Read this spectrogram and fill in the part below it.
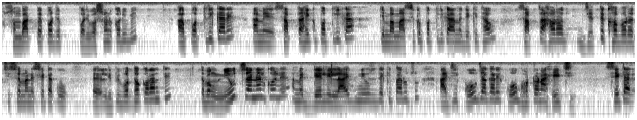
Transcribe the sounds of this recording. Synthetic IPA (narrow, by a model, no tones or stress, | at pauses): sɔmbad̪̚pepɔɾːe | pɔɾibɔɾsɔɽ̃ɔkɔɾibi | awpɔt̪ɾikaɾe | amesap̚t̪aɦikɔpɔt̪ɾika | kimbamasikɔpɔt̪ɾikaːmed̪ekʰit̪ʰaw | sap̚t̪aɦɔɾɔd͡ʒet̪ekʰɔbɔɾɔt͡ʃʰisemaneseʈaku | lipibɔd̪ʱɔkɔɾant̪i | ebɔŋnjud͡ʒt͡ʃanelkɔɦileameɖelilajbʱnjud͡ʒd̪ekʰipaɾut͡ʃʰuad͡ʒikowd͡ʒaɡaɾekowɡʱɔʈɔɽ̃aɦejt͡ʃʰi | seʈa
